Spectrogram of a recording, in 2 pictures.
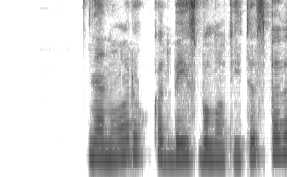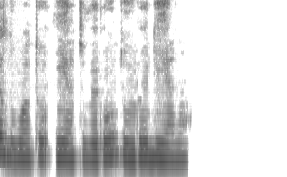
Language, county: Lithuanian, Vilnius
